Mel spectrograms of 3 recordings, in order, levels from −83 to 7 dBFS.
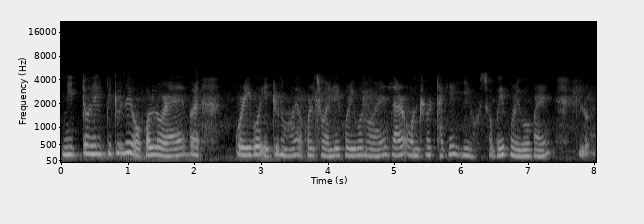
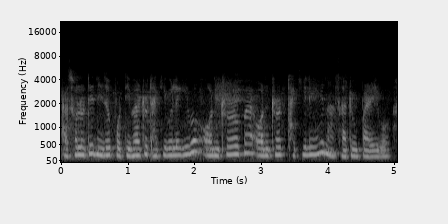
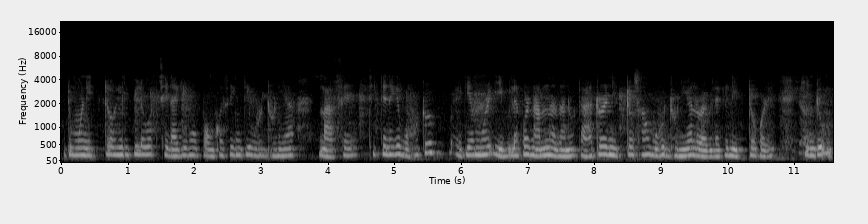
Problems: constant background noise, background conversations at intervals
